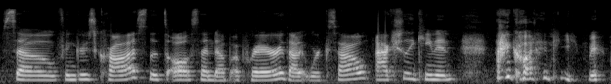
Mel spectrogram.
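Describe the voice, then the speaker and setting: A young woman, hoarse as she recovers from losing her voice, chatting casually to camera as a lifestyle vlogger. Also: medium pitch, unhurried, bright, forceful tone. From United States. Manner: chatty, bubbly, heavy use of "like" and "you guys".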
